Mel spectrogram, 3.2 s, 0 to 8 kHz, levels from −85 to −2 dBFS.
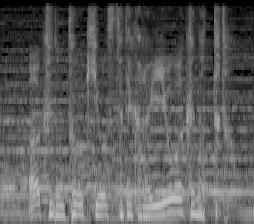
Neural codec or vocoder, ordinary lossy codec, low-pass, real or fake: none; none; 7.2 kHz; real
